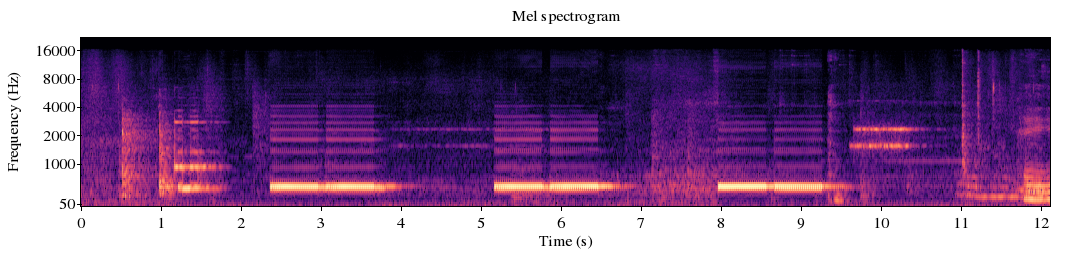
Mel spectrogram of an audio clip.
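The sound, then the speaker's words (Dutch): A door intercom bell for dwelling 1 in Kortrijk rings three times, each a steady, mid-pitched electronic buzz lasting over a second with short pauses between, plus brief rustling and voices at the start and end. “Dan bel ik.”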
